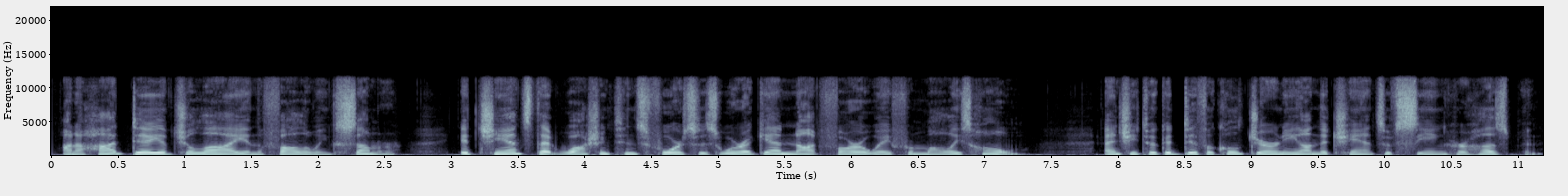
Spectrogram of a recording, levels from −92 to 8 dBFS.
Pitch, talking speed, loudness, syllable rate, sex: 190 Hz, 195 wpm, -19 LUFS, 5.3 syllables/s, female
